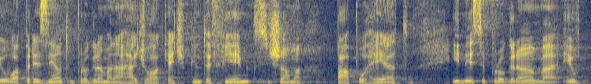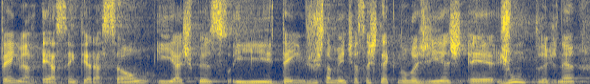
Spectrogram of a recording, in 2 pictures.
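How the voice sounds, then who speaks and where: A man talks with a fairly high pitch. Noticeable background noise sits behind him. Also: ordinary pitch variation, moderate pace. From Brazil, Rio de Janeiro west zone. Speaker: journalist and radio presenter. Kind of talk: panel discussion.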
